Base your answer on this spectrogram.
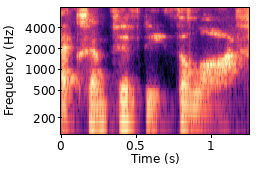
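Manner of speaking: hushed, soft, slow on-air radio DJ voice. Asked about her xm radio past, the interviewee gives her radio dj voice. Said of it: "There's my radio voice for you".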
